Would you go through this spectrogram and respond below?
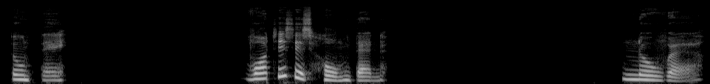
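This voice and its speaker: An actress plays a wistful woman from a remote lodge in a romantic audio drama. Her voice is fairly high and very unhurried, gentle and musing as she gently probes. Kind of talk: cinematic audio roleplay acting.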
